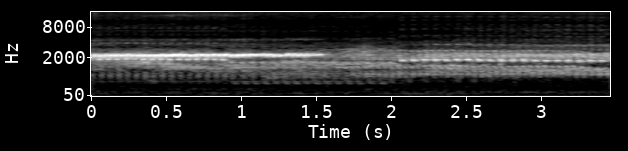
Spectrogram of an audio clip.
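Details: Malinois Waterslager canary, 2016, delivering a loud, sustained trilled roll that drops in pitch halfway through and continues as a softer, pulsing warble.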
